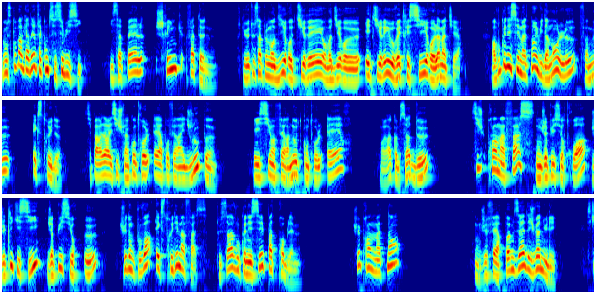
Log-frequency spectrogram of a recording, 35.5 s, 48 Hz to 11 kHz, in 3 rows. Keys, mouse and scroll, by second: 5.3 click, 10.3-15.7 middle drag, 11.6-12.1 scroll up 1, 14.2 ctrl+r, 15.7 click, 16.0-19.5 middle drag, 17.7 ctrl+r, 19.5 click, 20.0-23.1 middle drag, 22.5 3, 23.1 click, 23.6-27.6 middle drag, 25.1 e, 27.6 click, 27.9-31.9 middle drag, 32.0-33.7 middle drag, 33.7 z, 34.3 middle click, 34.8-35.5 middle drag.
